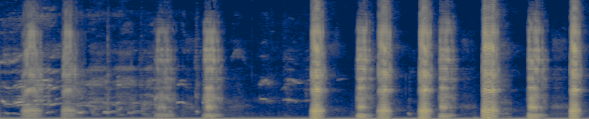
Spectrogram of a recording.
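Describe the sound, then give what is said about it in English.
Pig-shaped squeaky dog chew toys are squeezed over and over, giving about a dozen sharp, honking squeaks in a quick, uneven rhythm, fairly loud over a steady low hum. “See, they're little squeezy dog pigs.”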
